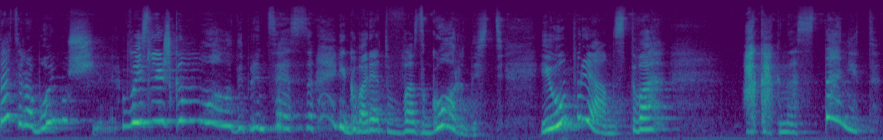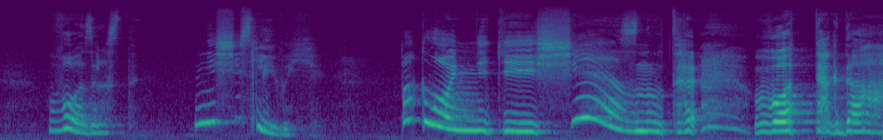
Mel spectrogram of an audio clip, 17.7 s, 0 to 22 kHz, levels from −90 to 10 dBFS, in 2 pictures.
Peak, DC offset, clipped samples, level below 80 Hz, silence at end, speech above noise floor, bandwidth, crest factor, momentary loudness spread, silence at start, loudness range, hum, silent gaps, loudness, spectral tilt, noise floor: -10 dBFS; under 0.1%; under 0.1%; -68 dBFS; 0 s; 35 dB; 18.5 kHz; 22 dB; 16 LU; 0 s; 8 LU; none; none; -32 LUFS; -3.5 dB/octave; -66 dBFS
